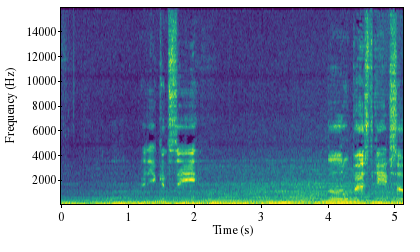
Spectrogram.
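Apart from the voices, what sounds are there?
2018 Honda Civic Hatchback 1.5 turbo accelerating 0-60 mph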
